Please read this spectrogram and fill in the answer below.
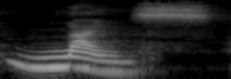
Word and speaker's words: gneiss: ये कैसे प्रोनाउंस होता है, इसकी स्पेलिंग है GNEISS, पर इसे हम प्रोनाउंस कैसे करते हैं नाइस.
